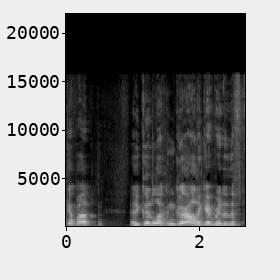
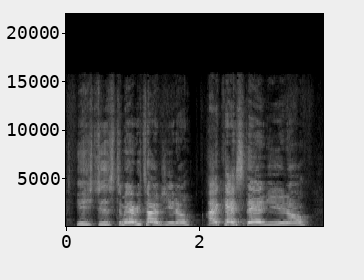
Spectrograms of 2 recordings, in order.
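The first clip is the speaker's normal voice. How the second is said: put-on high-pitched, childlike, squabbling little kid voice; 5 semitones higher than usual. In a skit playing a kid, talking to another kid: higher kid voice. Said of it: "All we did was make our voices a little higher".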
